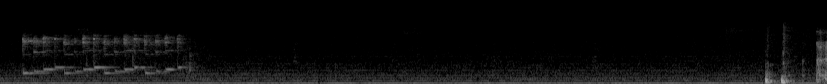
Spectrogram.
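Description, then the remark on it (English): A short electronic phone ringtone from an incoming call plays a quick rising melody for about two seconds. It stops abruptly and leaves a steady low hum, with a couple of sharp clicks near the end. “Had a phone call. I forgot to turn my ringer off.”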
